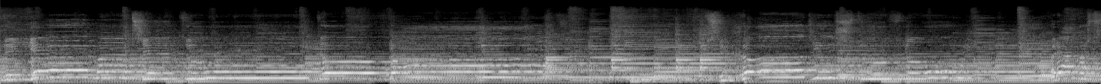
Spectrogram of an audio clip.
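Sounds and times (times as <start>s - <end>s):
acoustic guitar: 0.0s - 11.0s
drum kit: 0.0s - 11.0s
electric bass guitar: 0.0s - 11.0s
keyboard: 0.0s - 11.0s.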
